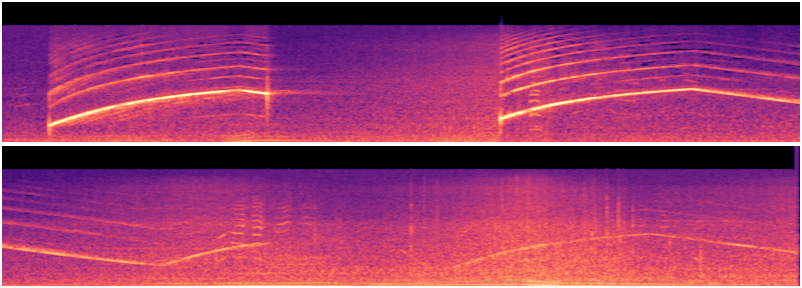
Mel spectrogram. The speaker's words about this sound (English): So that's what we're doing here in Effingham at Mid-America Motor Works. And the cars are leaving now, heading out to Memphis.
